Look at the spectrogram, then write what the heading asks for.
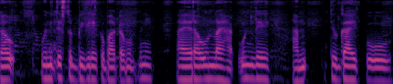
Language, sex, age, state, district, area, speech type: Nepali, male, 18-30, West Bengal, Jalpaiguri, rural, spontaneous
